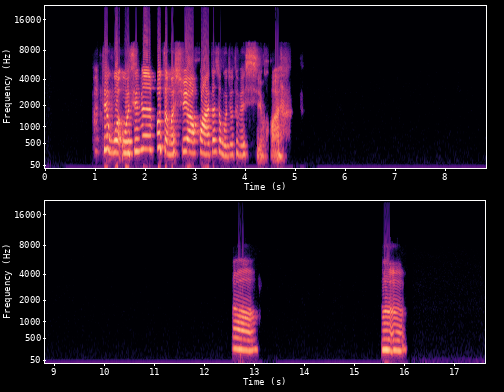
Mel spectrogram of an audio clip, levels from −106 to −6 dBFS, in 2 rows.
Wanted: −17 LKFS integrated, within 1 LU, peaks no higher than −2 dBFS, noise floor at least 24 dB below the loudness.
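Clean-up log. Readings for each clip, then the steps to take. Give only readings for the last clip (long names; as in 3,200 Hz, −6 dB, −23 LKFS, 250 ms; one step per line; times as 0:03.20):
share of clipped samples 0.3%; peaks flattened at −13.0 dBFS; integrated loudness −23.0 LKFS; sample peak −13.0 dBFS; target loudness −17.0 LKFS
→ clipped peaks rebuilt −13 dBFS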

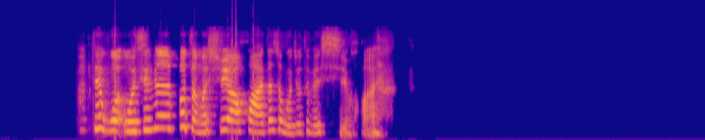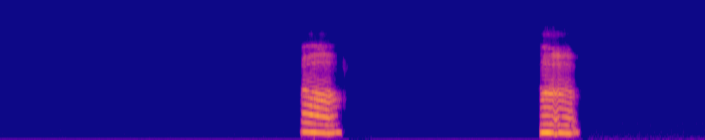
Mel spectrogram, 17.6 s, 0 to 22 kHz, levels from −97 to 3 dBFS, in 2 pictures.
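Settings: share of clipped samples 0.0%; integrated loudness −22.5 LKFS; sample peak −4.0 dBFS; target loudness −17.0 LKFS
→ level +5.5 dB
brickwall limiter −2 dBFS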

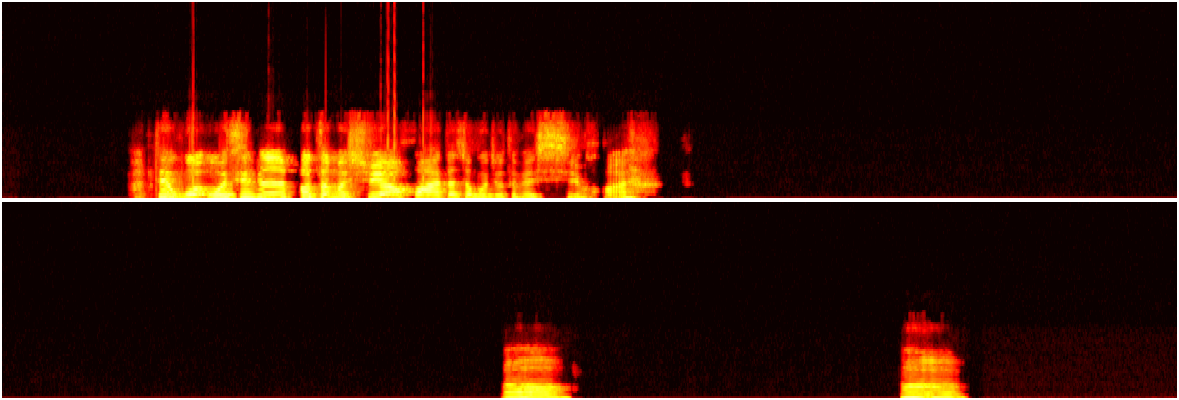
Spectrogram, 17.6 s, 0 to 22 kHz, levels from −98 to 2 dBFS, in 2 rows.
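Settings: integrated loudness −17.5 LKFS; sample peak −2.0 dBFS; background noise floor −82 dBFS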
